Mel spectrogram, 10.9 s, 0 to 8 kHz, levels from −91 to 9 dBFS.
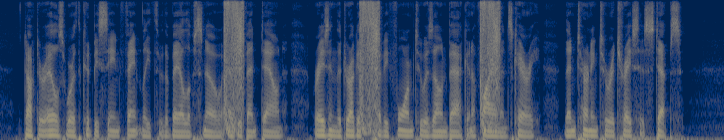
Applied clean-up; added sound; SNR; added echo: none; Domestic sounds, home sounds; 1 dB; none.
